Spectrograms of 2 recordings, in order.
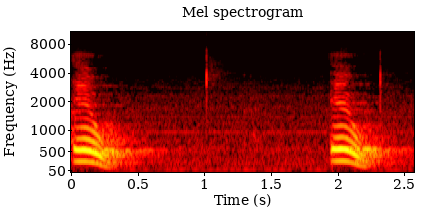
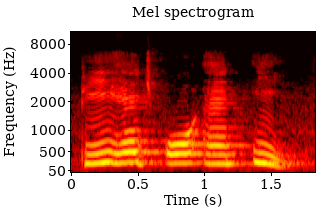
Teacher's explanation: It's articulated as ew, ew. It's a schwa and you. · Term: diphthongs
